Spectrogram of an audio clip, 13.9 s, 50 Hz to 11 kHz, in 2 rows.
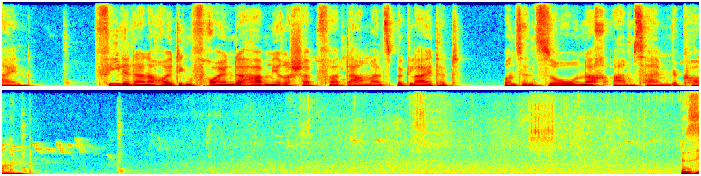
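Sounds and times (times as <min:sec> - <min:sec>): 
speech: 0:00.0 - 0:00.4, 0:01.0 - 0:07.4, 0:13.8 - 0:13.9
soft hiss: 0:00.0 - 0:13.9
crickets chirping in tall grass in the evening: 0:08.3 - 0:13.8.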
